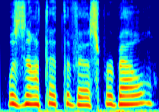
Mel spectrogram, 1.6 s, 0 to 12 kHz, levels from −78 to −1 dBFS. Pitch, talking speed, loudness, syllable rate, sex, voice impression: 245 Hz, 225 wpm, -15 LUFS, 5.0 syllables/s, female, feminine, adult-like, slightly relaxed, powerful, slightly bright, slightly muffled, raspy, intellectual, friendly, reassuring, slightly lively, slightly sharp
